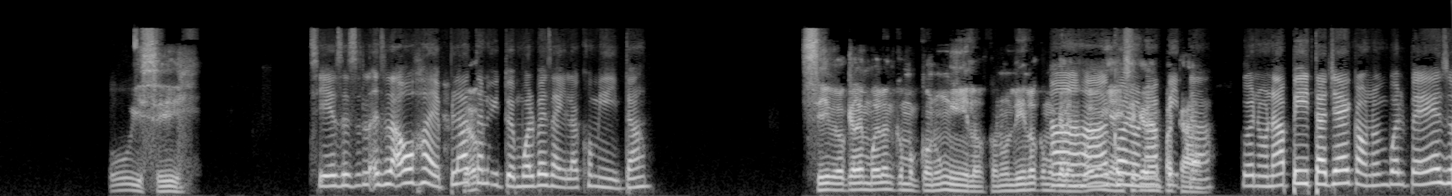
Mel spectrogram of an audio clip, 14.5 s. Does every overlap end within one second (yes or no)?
no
